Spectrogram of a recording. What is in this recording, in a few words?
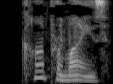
"Compromise", English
